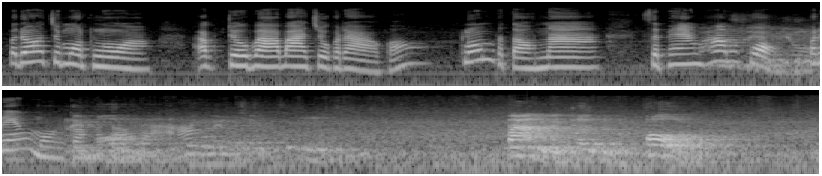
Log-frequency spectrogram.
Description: An adult female is speaking and then an adult male speaks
